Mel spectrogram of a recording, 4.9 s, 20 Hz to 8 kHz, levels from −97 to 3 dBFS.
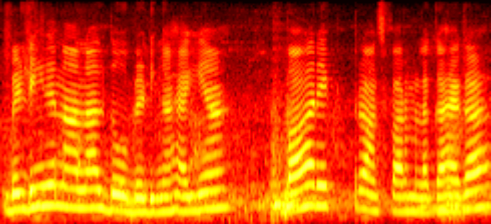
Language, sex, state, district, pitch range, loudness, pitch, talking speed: Punjabi, male, Punjab, Kapurthala, 200-250 Hz, -16 LUFS, 225 Hz, 145 wpm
